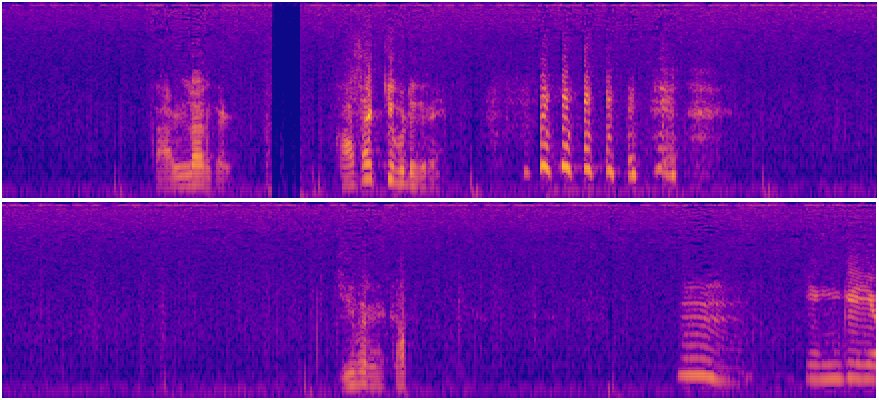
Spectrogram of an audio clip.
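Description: A young woman calls out loudly in short, rising bursts.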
